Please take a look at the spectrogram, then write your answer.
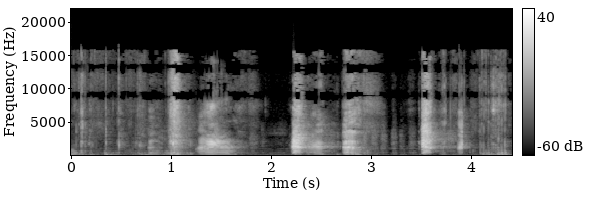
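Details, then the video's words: Boston Terrier at play with his fluffy Keeshond brother; a wavering whiny grunt near one second, then sharp snorting yaps and bursts in uneven succession, with scuffling between. "Goofy Boston Terrier Plays With His Fluffy Keeshond Brother And Makes Funny Sounds"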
